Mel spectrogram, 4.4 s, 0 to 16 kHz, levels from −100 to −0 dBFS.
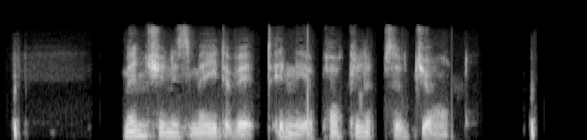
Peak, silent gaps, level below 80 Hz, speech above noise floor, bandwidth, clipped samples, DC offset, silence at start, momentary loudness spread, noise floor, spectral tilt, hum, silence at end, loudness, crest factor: -4 dBFS; 0.79-0.88 s, 1.97-2.01 s, 3.69-3.89 s; -54 dBFS; 46 dB; 8 kHz; under 0.1%; under 0.1%; 0.1 s; 15 LU; -66 dBFS; -5 dB/octave; none; 0.4 s; -21 LUFS; 20 dB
